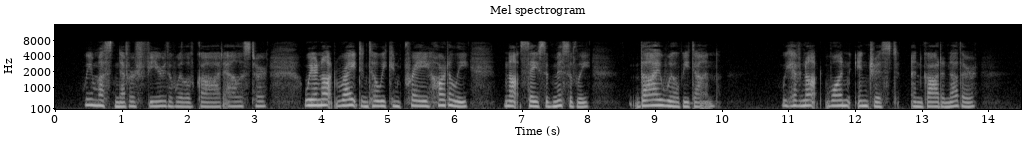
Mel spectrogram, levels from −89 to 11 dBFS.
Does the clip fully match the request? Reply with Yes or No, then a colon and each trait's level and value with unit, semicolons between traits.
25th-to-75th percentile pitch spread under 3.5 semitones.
Yes: average, 2.7 semitones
